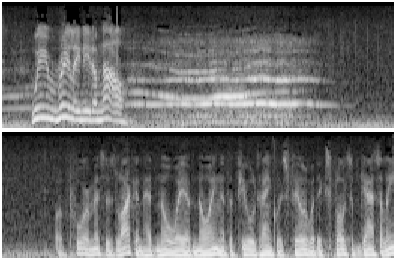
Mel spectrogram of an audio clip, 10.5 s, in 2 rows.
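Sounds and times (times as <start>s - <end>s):
fire truck siren wailing: 0.0s - 4.7s
low engine rumble: 0.0s - 10.4s
speech: 0.4s - 1.8s, 6.2s - 10.4s.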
